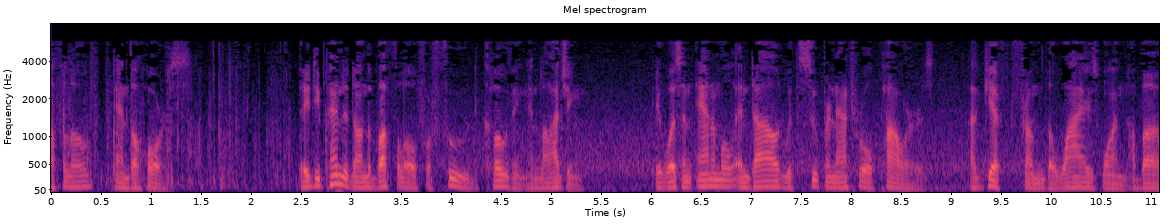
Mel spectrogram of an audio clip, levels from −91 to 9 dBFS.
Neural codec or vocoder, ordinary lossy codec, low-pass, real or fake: none; MP3, 24 kbps; 7.2 kHz; real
